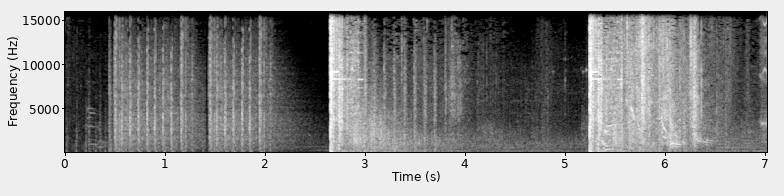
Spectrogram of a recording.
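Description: Bursts of rapid automatic gunfire from a video game firefight crackle in quick rattling volleys, followed by two sharp, loud blasts that ring out and slowly fade.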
